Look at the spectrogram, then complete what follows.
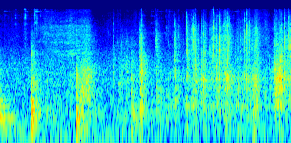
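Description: Office desk work: sheets of paper rustling and being handled, with light taps and clicks scattered throughout.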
